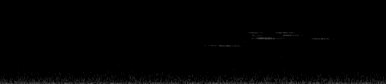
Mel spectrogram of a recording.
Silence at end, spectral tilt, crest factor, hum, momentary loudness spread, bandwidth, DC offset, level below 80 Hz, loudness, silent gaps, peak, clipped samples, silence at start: 0 s; -4 dB/octave; 16 dB; none; 12 LU; 11 kHz; under 0.1%; -64 dBFS; -59 LUFS; none; -42 dBFS; under 0.1%; 0 s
